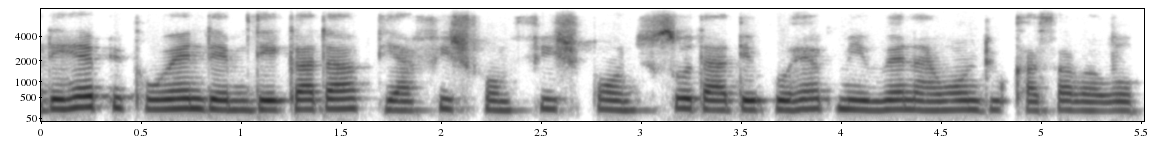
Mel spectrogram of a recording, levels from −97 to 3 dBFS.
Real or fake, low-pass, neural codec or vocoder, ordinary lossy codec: fake; 7.2 kHz; codec, 16 kHz, 4 kbps, X-Codec, WavLM features, trained on Multilingual LibriSpeech; Opus, 32 kbps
